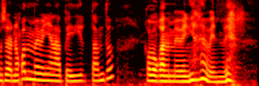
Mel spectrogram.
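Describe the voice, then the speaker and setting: With a medium pitch, the woman speaks in a fairly even intonation. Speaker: university radio host. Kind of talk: casual chat. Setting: radio studio. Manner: hesitant, many fillers.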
